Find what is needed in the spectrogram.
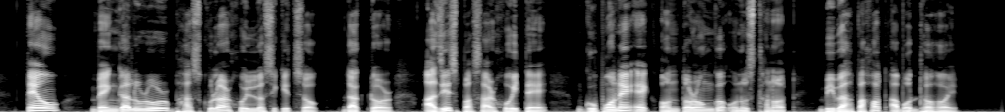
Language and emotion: Assamese, neutral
